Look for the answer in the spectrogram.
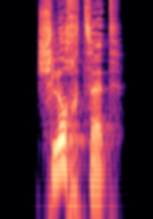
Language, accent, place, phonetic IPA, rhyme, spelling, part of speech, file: German, Germany, Berlin, [ˈʃlʊxt͡sət], -ʊxt͡sət, schluchzet, verb, De-schluchzet.ogg
- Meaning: second-person plural subjunctive I of schluchzen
